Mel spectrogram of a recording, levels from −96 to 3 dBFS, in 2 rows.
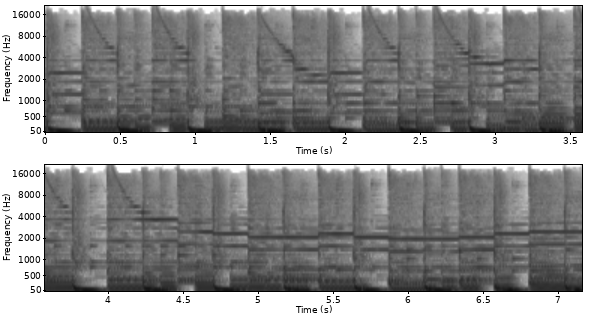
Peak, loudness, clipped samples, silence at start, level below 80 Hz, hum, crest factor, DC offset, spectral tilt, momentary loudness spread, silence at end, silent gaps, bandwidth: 0 dBFS; -11 LUFS; under 0.1%; 0 s; -14 dBFS; none; 10 dB; under 0.1%; -4 dB/octave; 2 LU; 0 s; none; over 20 kHz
